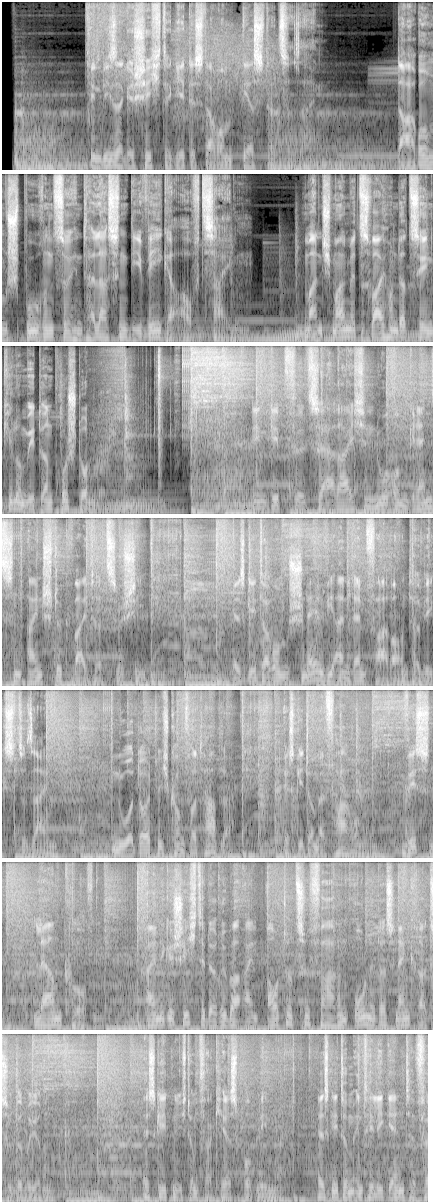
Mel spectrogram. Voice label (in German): Werbung Messefilm Navigation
